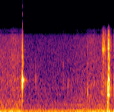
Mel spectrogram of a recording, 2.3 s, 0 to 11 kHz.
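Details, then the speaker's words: Hiccups: two sharp, brief throat bursts about 1.7 seconds apart in a quiet room. "you have the hiccups your pants are a little big got the hiccups"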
